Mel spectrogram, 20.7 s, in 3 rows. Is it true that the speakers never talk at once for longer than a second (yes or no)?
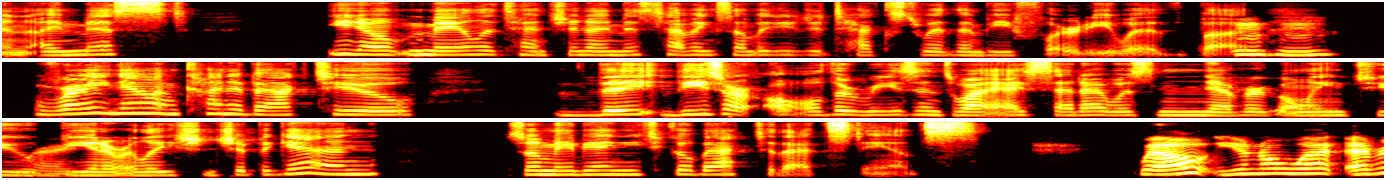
yes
